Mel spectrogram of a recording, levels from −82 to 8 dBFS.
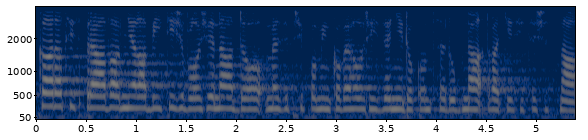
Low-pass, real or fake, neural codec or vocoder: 3.6 kHz; real; none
